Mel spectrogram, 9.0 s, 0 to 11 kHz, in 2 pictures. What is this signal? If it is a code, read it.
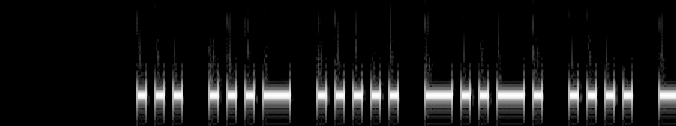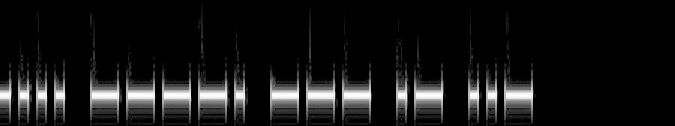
Morse code, heard as a keyed tone, about 21 wpm, 700 Hz. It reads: SV5/HB9OAU
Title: Difficult Call Signs 20wpm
